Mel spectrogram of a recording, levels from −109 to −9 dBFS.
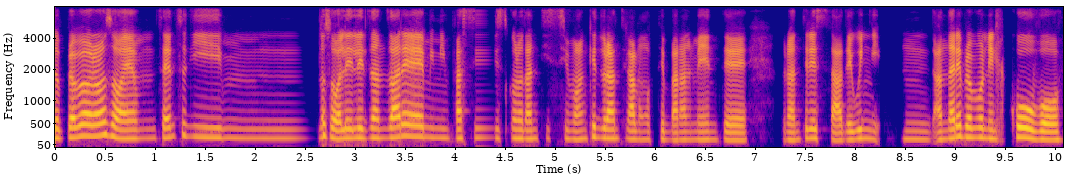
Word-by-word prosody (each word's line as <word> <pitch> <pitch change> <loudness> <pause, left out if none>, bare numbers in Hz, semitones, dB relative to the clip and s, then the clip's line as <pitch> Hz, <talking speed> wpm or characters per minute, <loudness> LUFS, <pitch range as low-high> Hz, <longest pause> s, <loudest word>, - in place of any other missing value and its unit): C'ho 200 - +1
proprio 215 +2 +3
non 240 +1 +6
lo 265 - +4
so, 220 -6 +3
è 185 0 +4
un 195 +1 -9
senso 215 +6 -2
di, 215 -2 -6
mhmm, 195 -1 -15
non 255 - -3
so 200 -4 +2
le 195 +1 +2
le 205 - +2
le - - 0
zanzare 215 +3 +3
mi 210 -1 -11
mi 205 - -11
infastidiscono 195 0 -6
tantissimo, 185 -1 -6
anche 185 +5 -3
durante 195 -1 +2
la 175 - +2
notte, 170 0 -11
banalmente, 165 -1 -2 0.3
durante 165 +4 -4
l'estate. 170 -4 -1
Quindi, 185 -1 -4 0.2
mhmm, 175 -1 -12
andare 190 +7 +3
proprio 210 -1 +1
nel 190 -3 -1
covo 175 -6 +4
195 Hz, 195 wpm, -23 LUFS, 175-205 Hz, 0.3 s, non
